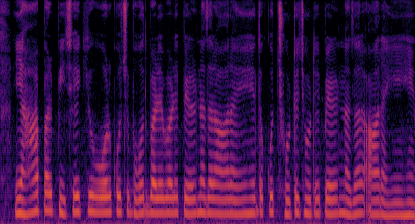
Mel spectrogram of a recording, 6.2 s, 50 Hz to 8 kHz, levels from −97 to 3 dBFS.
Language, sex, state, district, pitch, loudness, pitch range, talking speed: Hindi, female, Bihar, Sitamarhi, 195 Hz, -39 LUFS, 190-205 Hz, 200 wpm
